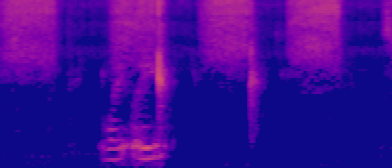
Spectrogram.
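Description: ColourPop Pretty Fresh Hyaluronic setting spray gives three short, close, airy hissing bursts, with someone speaking briefly between them.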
